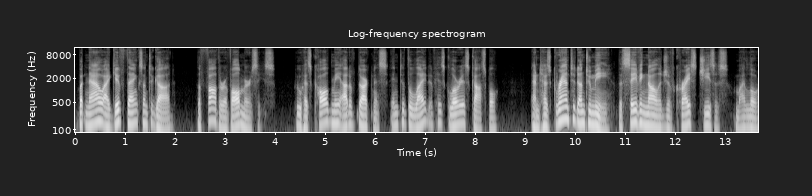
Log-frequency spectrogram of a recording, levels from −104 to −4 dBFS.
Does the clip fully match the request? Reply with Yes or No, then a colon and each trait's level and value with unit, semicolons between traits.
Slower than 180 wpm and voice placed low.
Yes: average, 170 wpm; low, 125 Hz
